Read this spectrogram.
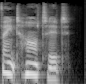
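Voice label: "fainthearted", British English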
